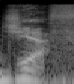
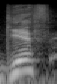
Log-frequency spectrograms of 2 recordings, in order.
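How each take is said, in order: First: "gif" with a soft g, like jiff. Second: "gif" with a hard g as in gift. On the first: Host comparing rival pronunciations, soft-g gif. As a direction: say "gif" starting with a j sound. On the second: Host comparing rival pronunciations, hard-g gif. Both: Shown as a demonstration. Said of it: "fighting over the pronunciation".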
